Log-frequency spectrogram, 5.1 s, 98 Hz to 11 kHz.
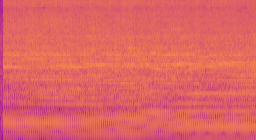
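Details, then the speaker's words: Lawn mower engine with 3D-printed TPU carburetor gasket, mowing: loud even buzzing firing beat under load, no misses or coughing. "oh by the way the mower did fine i know never had any coughing or anything so i don't think there's going to be a problem with the seal of the gasket"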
